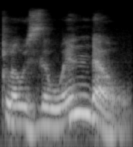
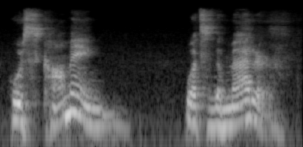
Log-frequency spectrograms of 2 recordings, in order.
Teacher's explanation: you have single falling intonation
